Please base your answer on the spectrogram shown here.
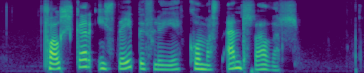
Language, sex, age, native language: Icelandic, female, 18-19, Icelandic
